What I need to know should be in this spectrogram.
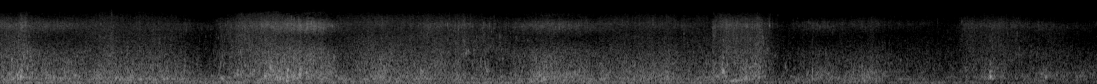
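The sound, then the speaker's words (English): Steady rushing water of the Milwaukee River at the north end of Esterbrook Park in Milwaukee, with gusts of wind buffeting the microphone in broad surges every few seconds. No one speaks. “We are standing on the Milwaukee River at the north end of the Esterbrook Park.”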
